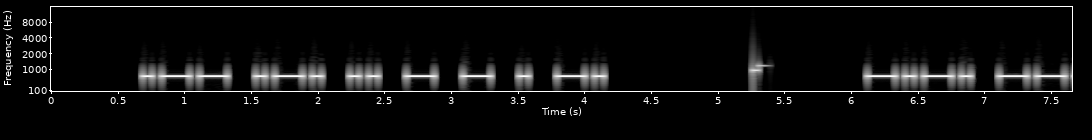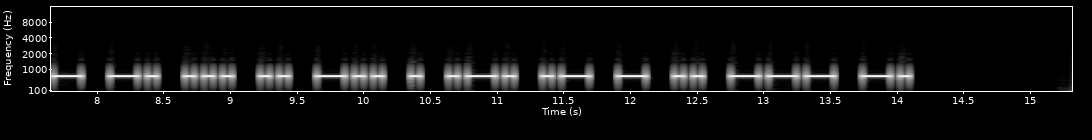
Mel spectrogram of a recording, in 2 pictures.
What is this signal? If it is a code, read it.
Morse code, heard as a keyed tone, about 17 wpm, 700 Hz. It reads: WRITTEN CONSIDERATION
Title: Sentences from Top 1500 Words - New Word Drill - 17wpm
